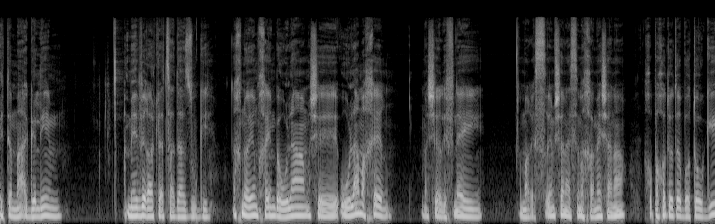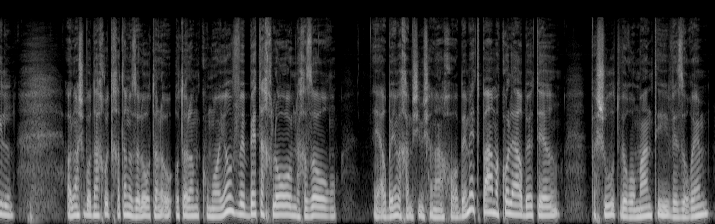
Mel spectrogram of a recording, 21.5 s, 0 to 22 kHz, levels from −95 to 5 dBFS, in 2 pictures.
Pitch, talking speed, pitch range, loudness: 150 Hz, 155 wpm, 135-165 Hz, -21 LUFS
